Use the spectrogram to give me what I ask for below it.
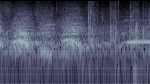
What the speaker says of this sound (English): Really nice crowd on hand here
